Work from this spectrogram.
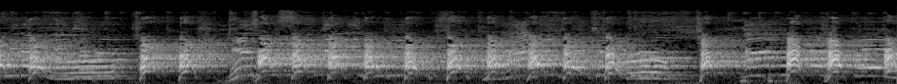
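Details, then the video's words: A dog singing along to music: drawn-out, wavering, howl-like tones that slide up and down under a steady, rhythmic musical backing with repeated beats. "the singing dog"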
